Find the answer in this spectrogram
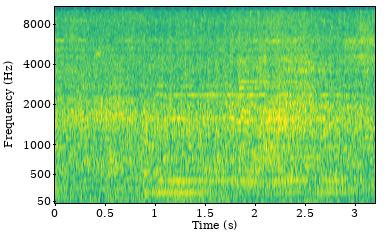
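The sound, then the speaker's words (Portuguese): A helicopter landing: a steady, dense low rumble of engine and rotor with a faint humming whine on top, holding constant for the whole stretch, no voices. “Olhando para o teto enquanto escutava aquele helicóptero pousar, pensou com ele.”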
